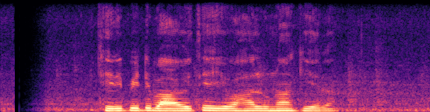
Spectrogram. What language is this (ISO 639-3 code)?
sin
